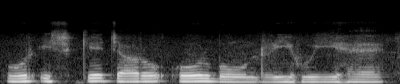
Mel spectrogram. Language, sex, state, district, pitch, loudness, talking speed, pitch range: Hindi, male, Uttar Pradesh, Saharanpur, 130 Hz, -15 LUFS, 105 wpm, 115-135 Hz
